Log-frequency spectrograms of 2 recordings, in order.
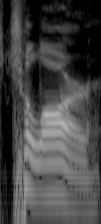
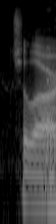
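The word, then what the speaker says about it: Çağlar: popped one in attacked it's chill are is how you pronounce it I actually went to school with a kid named chill or chill our he was Turkish so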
